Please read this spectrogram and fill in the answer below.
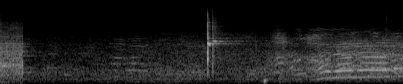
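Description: A single sharp metallic ping about halfway through: a metal baseball bat hitting a pitched ball, sending a foul fly ball toward the first-base dugout. Faint crowd voices rise after it.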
